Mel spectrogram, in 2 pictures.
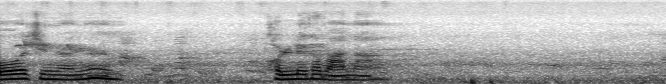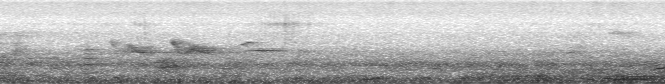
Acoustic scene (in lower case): park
